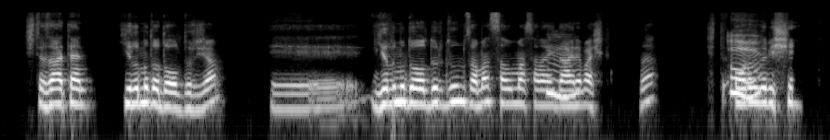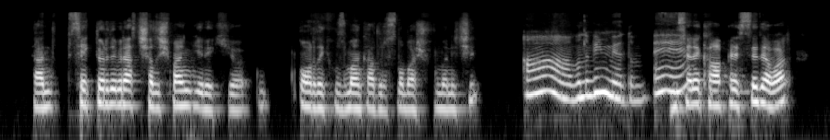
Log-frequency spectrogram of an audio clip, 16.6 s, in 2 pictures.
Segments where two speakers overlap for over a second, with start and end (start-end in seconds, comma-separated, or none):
none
